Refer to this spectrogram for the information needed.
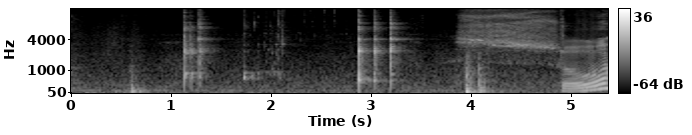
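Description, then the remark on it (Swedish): Several sharp glassy clinks and taps, then rum and cola poured into a glass to mix a late-night grog: a hissing fizzy pour followed by a steady stream whose pitch rises as the glass fills. A voice briefly speaks. “Um, så här, jag ska ta lite, här var lite, uh, lite rom. Så ska man ju ta lite kola på det då.”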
